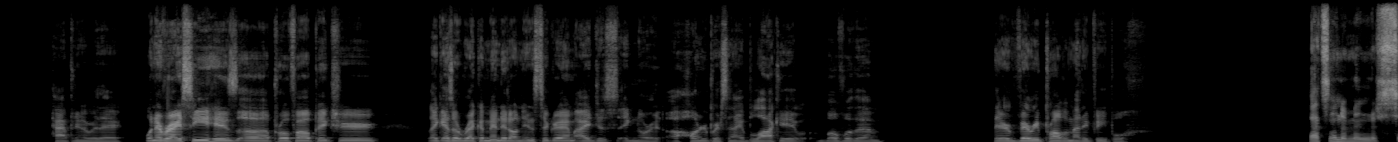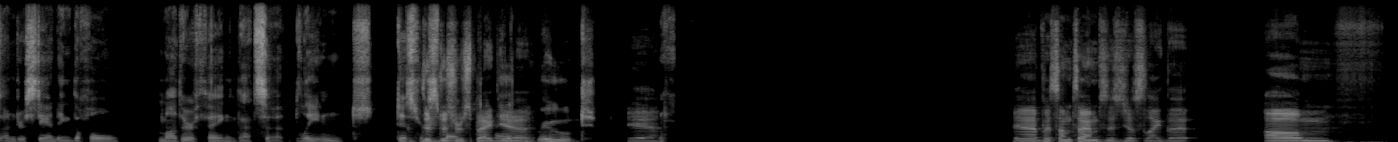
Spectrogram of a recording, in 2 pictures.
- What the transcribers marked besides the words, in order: "misunderstanding" said as "minusderstanding"; scoff
- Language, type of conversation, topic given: English, unstructured, What worries you most about losing a close friendship because of a misunderstanding?
- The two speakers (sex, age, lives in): male, 30-34, United States; male, 35-39, United States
